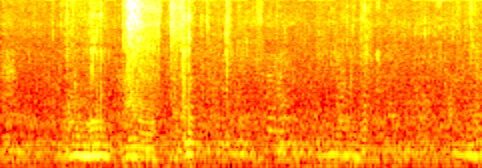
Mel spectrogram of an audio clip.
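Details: Open hive of honey bees on a sunny day, microphone inside the hive: low buzzing hum with a few louder passing buzzes in the first second and light rustling as bees move about.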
